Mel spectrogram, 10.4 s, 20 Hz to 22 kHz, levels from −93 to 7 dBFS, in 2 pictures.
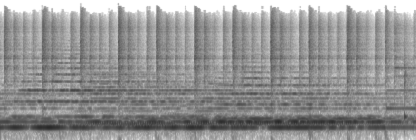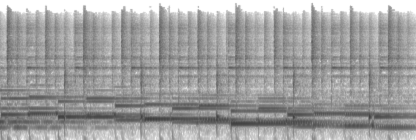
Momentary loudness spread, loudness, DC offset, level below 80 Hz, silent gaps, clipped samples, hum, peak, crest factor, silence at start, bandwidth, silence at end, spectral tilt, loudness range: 8 LU; -18 LUFS; under 0.1%; -58 dBFS; none; under 0.1%; none; 0 dBFS; 18 dB; 0 s; 19.5 kHz; 0 s; -1 dB/octave; 6 LU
